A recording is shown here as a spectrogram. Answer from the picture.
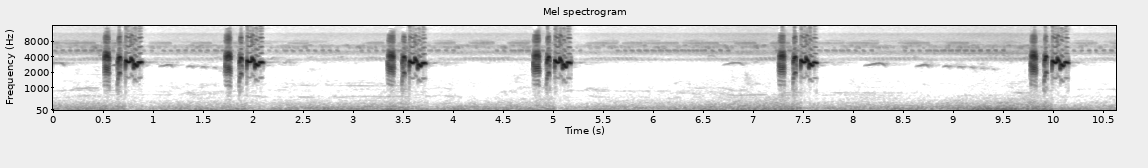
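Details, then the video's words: Sooty-headed bulbul singing to lure wild birds, brief bright bubbling phrases of quick falling whistles repeated every one to two seconds, with low steady background noise. "Suara Burung Kutilang Gacor❗ Lantang Bikin Gacor Kutilang Lain"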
